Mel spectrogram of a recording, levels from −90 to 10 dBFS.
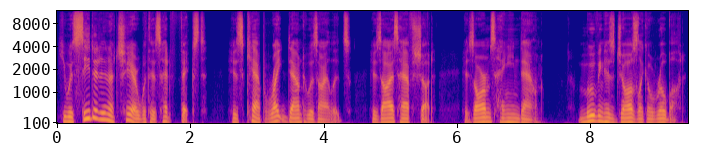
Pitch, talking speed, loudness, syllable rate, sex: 115 Hz, 195 wpm, -21 LUFS, 4.7 syllables/s, male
